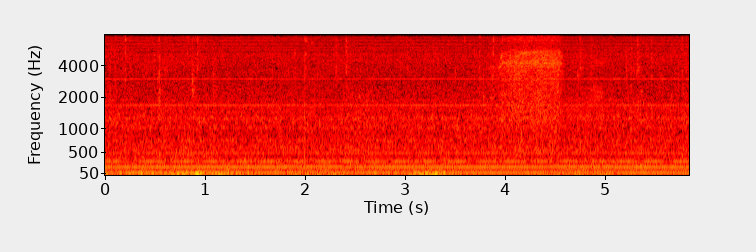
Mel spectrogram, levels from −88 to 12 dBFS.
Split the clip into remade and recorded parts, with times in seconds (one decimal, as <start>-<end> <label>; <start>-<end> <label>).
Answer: 0.0-1.8 recorded; 1.8-2.4 remade; 2.4-4.4 recorded; 4.4-5.1 remade; 5.1-5.8 recorded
